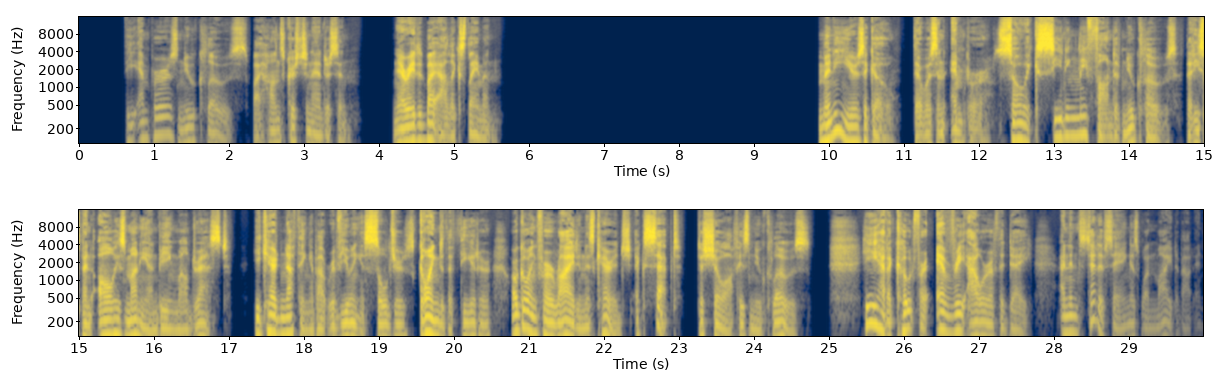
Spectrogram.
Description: The Emperor's New Clothes (EN) audiokniha
Ukázka z knihy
